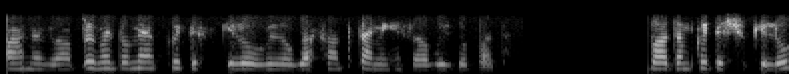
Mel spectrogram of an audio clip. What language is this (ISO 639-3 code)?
kas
